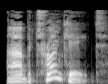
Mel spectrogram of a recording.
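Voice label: "obtruncate", British English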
